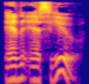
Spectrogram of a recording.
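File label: "nsu", British English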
